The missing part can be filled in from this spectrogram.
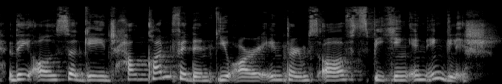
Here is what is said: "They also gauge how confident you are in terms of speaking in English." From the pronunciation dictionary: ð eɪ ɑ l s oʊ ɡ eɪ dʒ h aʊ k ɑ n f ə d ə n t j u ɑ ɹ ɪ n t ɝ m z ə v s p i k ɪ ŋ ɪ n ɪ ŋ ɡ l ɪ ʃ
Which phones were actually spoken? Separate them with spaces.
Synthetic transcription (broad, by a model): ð eɪ ɑ l s oʊ ɡ eɪ dʒ h aʊ k ɑ n f ə d ə n t j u ɑ ɹ ɪ n t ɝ m s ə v s p i k ɪ ŋ ɪ n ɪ ŋ ɡ l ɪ ʃ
